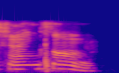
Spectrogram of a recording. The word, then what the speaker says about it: Shang Tsung: I said Shang Tsung. That's how you pronounce the man's name.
